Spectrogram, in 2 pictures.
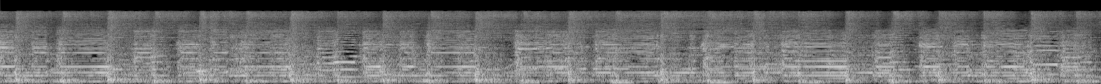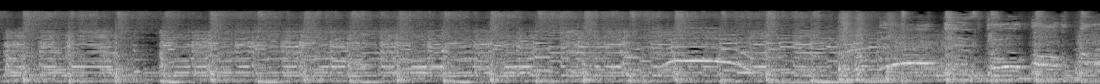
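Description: Live rock band playing loud, with electric guitars and drums; a few bent, gliding notes come through near the end.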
